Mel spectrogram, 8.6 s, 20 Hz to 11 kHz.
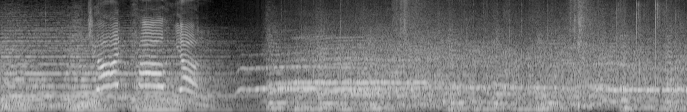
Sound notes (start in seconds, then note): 3.2 applause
